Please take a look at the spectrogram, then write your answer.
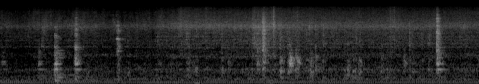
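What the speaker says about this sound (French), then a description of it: "Je vais faire revenir mes petites échalotes dans du beurre." Finely chopped shallots cook in butter in a very hot saucepan, giving a quiet steady sizzle punctuated by several sharp clicks and scrapes of stirring.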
